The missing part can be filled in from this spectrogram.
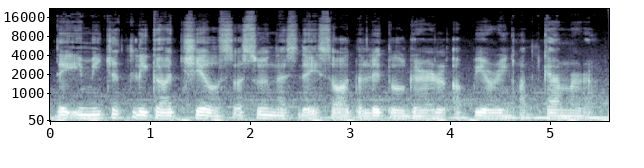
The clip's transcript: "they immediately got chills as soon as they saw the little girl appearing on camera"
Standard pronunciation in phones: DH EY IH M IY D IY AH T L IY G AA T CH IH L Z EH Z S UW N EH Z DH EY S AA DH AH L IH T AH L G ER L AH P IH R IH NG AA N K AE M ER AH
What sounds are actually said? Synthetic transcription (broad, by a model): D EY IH M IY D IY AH T L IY G AA T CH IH L S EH S UW N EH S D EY S AA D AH L IH T AH L G ER L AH P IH R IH NG AA N K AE M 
